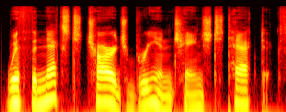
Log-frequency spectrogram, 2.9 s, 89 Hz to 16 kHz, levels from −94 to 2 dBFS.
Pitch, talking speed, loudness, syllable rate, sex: 110 Hz, 145 wpm, -19 LUFS, 3.7 syllables/s, male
